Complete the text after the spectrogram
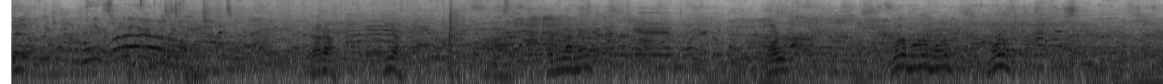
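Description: A crowd of guests chatters and cheers.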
